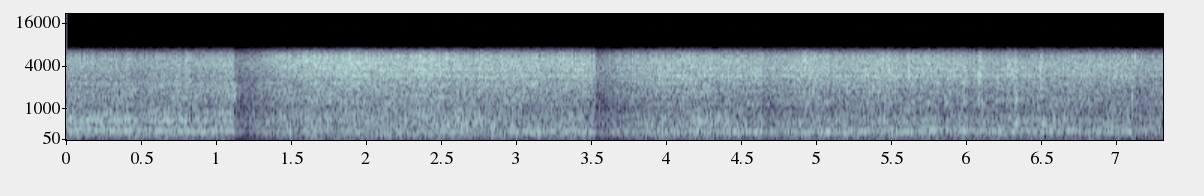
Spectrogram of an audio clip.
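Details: Honda Civic running with a steady gritty grinding rasp and two short dips; the source of the grinding noise is unclear.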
